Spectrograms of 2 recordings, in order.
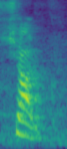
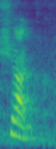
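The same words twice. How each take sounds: Both takes have the same delivery.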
